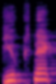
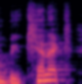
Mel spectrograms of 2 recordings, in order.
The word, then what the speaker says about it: Bukhenik: up with Trooper B Sergeant buenik which is how he pronounced it his name pronounced it how he pronounced his name When Alan Jackson started cross-examination today which actually Sur surprised me um he had said bunck and he's like no buenik and then kind of smiled and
